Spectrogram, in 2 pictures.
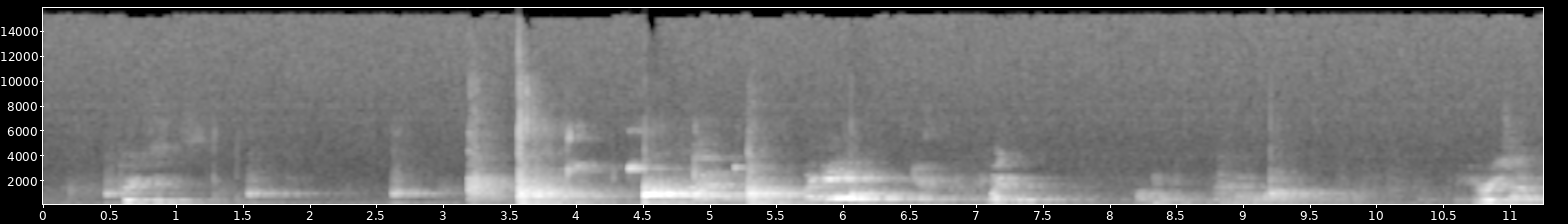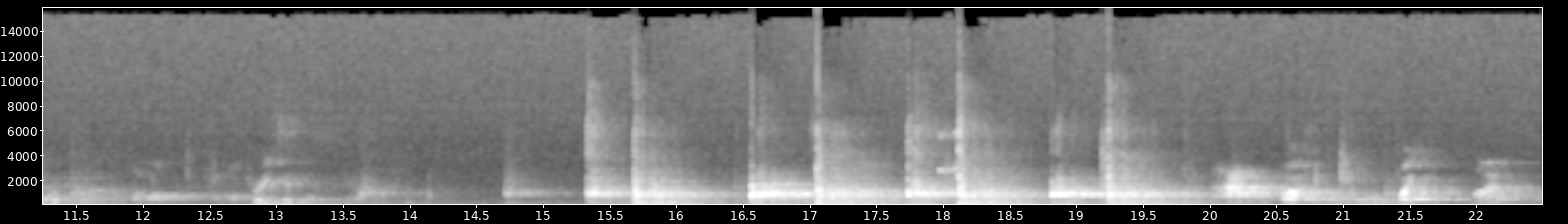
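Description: One-wall handball rally: a small rubber ball struck by hand and slapping off the front wall and wooden floor in an irregular run of sharp thuds, each ringing on in the echo of a large hall.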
